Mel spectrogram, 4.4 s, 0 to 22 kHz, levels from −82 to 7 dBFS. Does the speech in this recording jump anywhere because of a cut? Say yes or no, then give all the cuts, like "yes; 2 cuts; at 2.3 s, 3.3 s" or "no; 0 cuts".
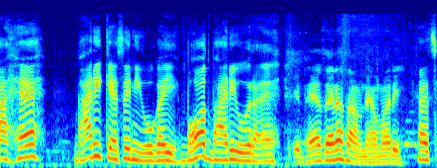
yes; 1 cut; at 2.8 s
